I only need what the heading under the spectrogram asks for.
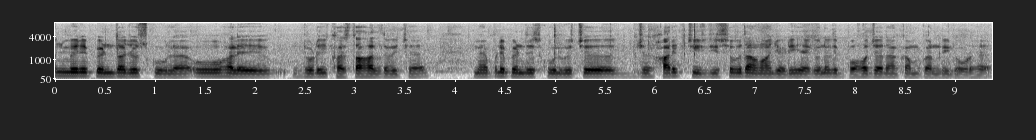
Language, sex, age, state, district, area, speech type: Punjabi, male, 30-45, Punjab, Mohali, rural, spontaneous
